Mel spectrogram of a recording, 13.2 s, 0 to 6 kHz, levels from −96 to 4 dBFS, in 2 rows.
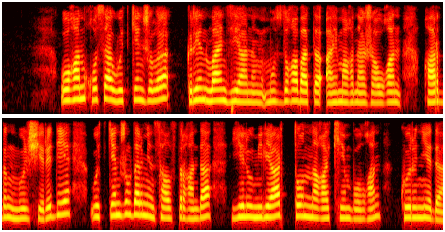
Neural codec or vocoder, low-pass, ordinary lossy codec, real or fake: vocoder, 44.1 kHz, 128 mel bands every 512 samples, BigVGAN v2; 5.4 kHz; none; fake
